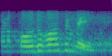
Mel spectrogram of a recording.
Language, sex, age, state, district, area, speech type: Odia, female, 30-45, Odisha, Nayagarh, rural, conversation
